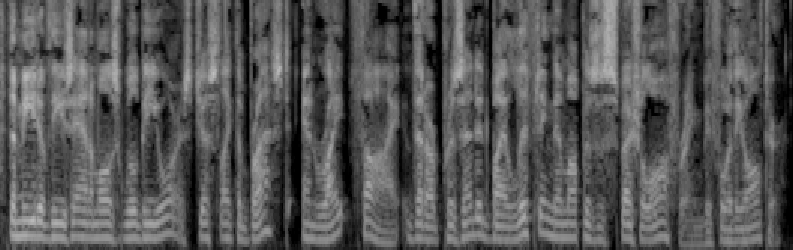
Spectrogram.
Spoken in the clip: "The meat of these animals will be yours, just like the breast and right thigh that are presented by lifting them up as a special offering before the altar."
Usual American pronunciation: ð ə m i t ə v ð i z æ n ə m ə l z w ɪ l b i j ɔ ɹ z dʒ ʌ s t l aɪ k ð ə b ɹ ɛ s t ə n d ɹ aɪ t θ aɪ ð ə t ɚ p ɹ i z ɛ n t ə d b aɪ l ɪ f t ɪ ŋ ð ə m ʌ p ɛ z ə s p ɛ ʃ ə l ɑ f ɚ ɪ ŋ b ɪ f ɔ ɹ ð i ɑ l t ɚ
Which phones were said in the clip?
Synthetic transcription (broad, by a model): ð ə m i t ə v ð i z æ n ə m l z w ɪ l b i j ɔ ɹ z dʒ ʌ s t l aɪ k ð ə b ɹ ɛ s t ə n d ɹ aɪ t θ aɪ ð ə t ɚ p ɹ i z ɛ n t ə d b aɪ l ɪ f t ɪ ŋ ð ə m ʌ p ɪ z ə s p ɛ ʃ l ɑ f ɚ ɪ ŋ b ɪ f ɔ ɹ ð i ɑ l t ɚ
